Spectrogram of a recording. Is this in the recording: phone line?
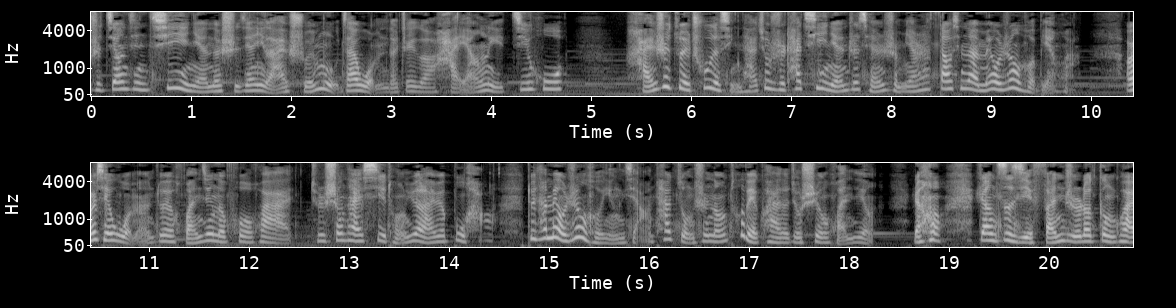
no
